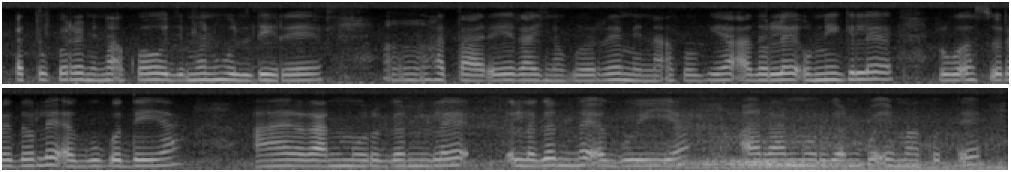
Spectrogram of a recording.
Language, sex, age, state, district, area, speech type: Santali, female, 30-45, Jharkhand, Seraikela Kharsawan, rural, spontaneous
